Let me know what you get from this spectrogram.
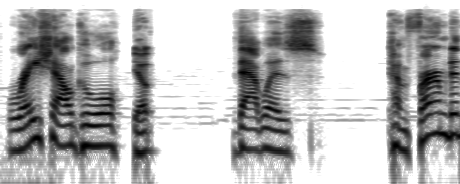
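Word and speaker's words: Ra's al Ghul: say his name, it's Raish al Ghul. Yep. That was confirmed in the animated series all the way back in the 90s. It is Raish al Ghul, not Raz al Ghul.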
